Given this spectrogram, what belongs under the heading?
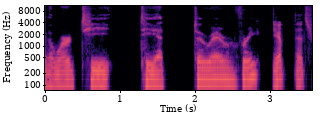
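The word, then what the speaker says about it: Tietoevry: There's a Finnish IT cloud provider that they hit called, I don't even know how to say the word, Tietorevry.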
